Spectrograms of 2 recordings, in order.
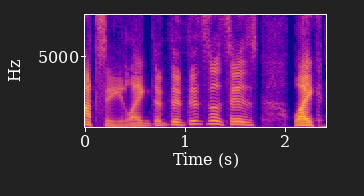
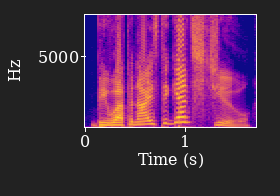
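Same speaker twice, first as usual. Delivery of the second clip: usual speaking voice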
